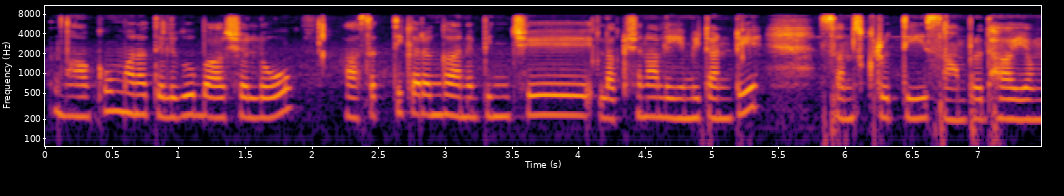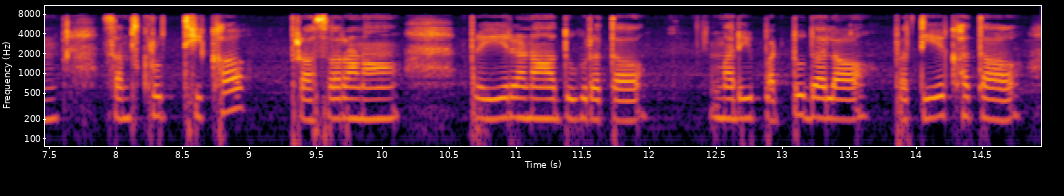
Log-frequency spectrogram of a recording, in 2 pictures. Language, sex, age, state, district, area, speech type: Telugu, female, 18-30, Telangana, Suryapet, urban, spontaneous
